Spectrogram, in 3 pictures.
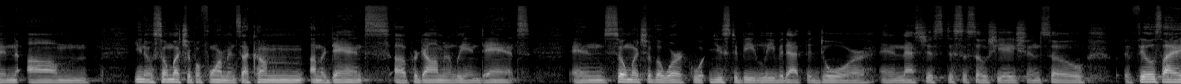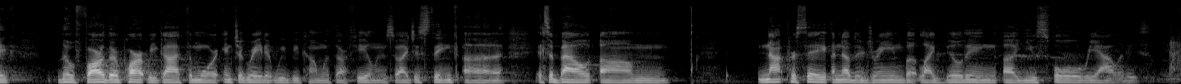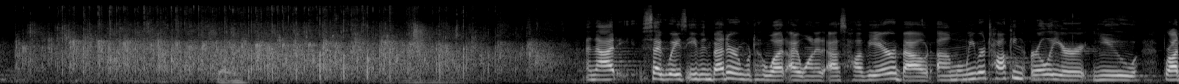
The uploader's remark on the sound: This special bonus episode is a live recording from the APAP|NYC+ 2023 conference in New York City. Arts workers from across the country came together for a panel.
